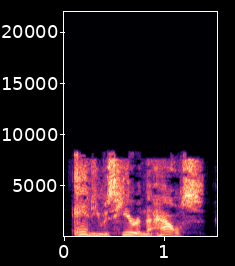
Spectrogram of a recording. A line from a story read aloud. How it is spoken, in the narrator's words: Andra exclaimed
